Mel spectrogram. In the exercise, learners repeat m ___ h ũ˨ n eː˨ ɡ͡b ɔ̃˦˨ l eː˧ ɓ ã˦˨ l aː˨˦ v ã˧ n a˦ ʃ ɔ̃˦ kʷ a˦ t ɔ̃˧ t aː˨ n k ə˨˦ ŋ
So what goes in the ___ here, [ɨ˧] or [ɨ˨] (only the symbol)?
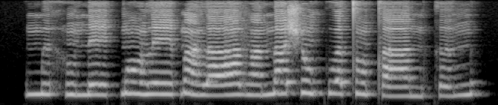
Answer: ɨ˨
